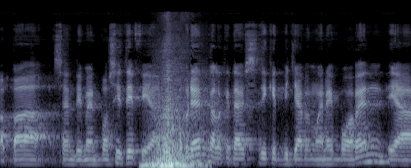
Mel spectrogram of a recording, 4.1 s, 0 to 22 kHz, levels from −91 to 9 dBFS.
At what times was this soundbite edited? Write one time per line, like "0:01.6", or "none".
0:01.7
